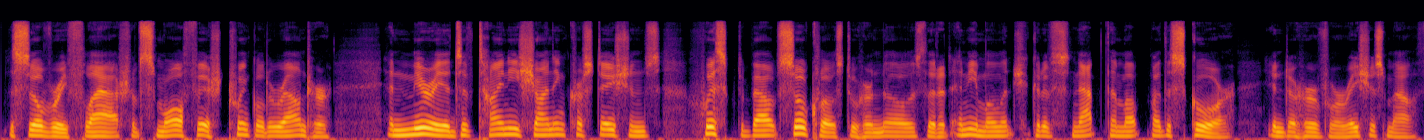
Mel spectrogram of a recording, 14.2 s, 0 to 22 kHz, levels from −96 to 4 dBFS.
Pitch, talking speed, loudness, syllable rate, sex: 130 Hz, 165 wpm, -17 LUFS, 4.6 syllables/s, male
